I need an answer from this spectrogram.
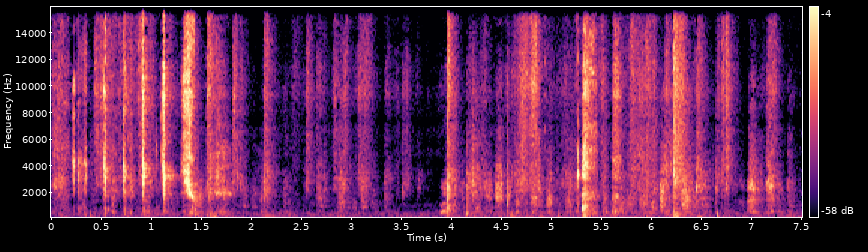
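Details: Border Collie sheepdog, restless and never still, panting steadily in rapid breaths, with occasional short high squeaks and clicks, and louder bursts near the middle and end.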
